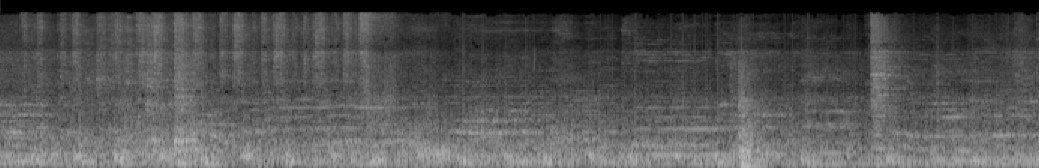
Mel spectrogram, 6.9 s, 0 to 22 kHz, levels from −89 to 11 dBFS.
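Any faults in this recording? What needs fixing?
From 0.35 s to the end at 6.93 s there is a block size mismatch (padded). Blocks of 1024 samples are read into larger slots, consistent with 1152, and zero-filled. This produces a 38.3 Hz buzz and playback at 0.889 speed with timbre intact. The waveform shows regular flat gaps, and a spectrogram shows vertical stripes at that rate. To prevent it, make the writing and reading stages agree on one block size.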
